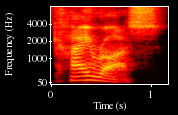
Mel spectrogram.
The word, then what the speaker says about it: kairos: Okay, so but the other word for times, translated time, is kairos. 시간이라고 번역되는 또 다른 헬라어 단어는 카이로스입니다. Kairos is spelled Kairos.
